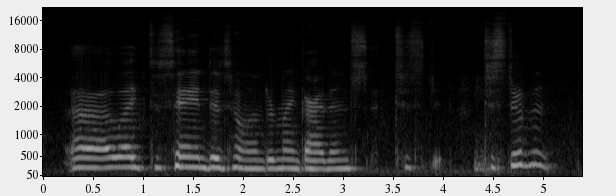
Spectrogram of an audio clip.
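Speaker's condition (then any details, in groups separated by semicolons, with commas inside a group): Triplegic cerebral palsy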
